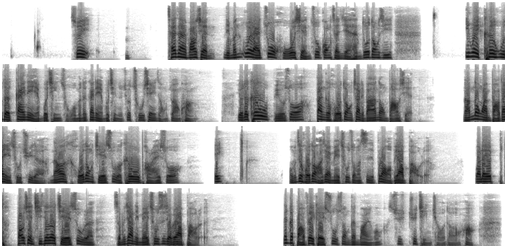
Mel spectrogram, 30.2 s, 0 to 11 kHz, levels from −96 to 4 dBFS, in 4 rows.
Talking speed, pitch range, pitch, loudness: 300 characters per minute, 105-150 Hz, 125 Hz, -9 LUFS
